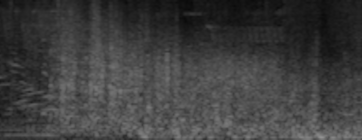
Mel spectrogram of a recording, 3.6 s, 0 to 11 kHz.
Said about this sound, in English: Tropical Storm Allison hit Houston, dropping 35 inches of rain in 2 days.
